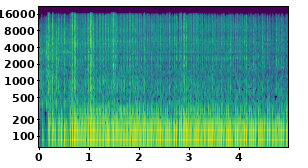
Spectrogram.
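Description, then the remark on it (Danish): A motorcycle engine runs loud, a steady throaty rumble with a few sharp clacks near the start and no voices; a motorcycle ridden with a Hells Angels chapter in California, with a photographer taking road photos from the back seat. “Her tog han vejfotos af dem fra bagsædet på en motorcykel.”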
